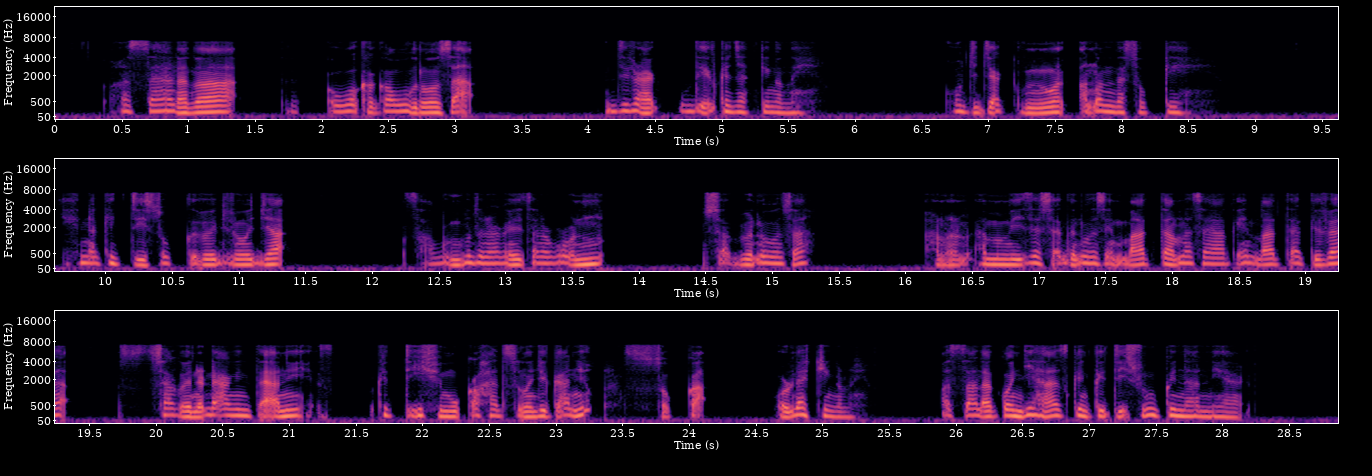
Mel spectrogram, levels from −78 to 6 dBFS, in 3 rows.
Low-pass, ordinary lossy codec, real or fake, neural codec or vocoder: 7.2 kHz; none; fake; autoencoder, 22.05 kHz, a latent of 192 numbers a frame, VITS, trained on many speakers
